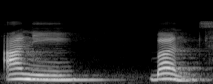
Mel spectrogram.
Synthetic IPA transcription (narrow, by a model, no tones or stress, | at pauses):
ani | bəns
